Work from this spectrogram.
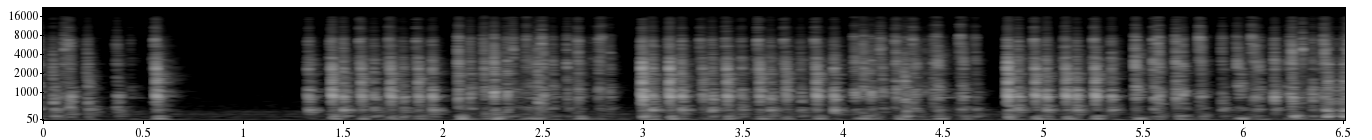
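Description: Fingertips type fast across a mechanical keyboard with dyed PBT plastic keycaps, producing a dense run of short, bright, clacky keystrokes with little low end and no ring. The typing stops briefly after the first half second, then resumes in quick bursts separated by short gaps, staying busy to the end.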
